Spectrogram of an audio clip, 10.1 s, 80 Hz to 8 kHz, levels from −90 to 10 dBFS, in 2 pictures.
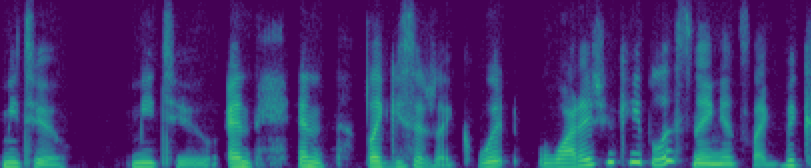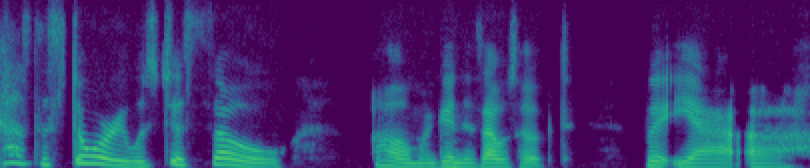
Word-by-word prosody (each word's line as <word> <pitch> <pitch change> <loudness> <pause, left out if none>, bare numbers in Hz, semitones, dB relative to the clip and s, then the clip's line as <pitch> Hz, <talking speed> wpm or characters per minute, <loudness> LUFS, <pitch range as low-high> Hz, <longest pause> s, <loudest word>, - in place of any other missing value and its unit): Me 195 -1 +2
too, 155 -4 -3 0.4
me 190 -1 +2
too, - - -7
and 200 -1 +6 0.3
and, 205 -3 +3 0.2
like 205 -3 +4
you 195 - -4
said, 200 -3 -4
like, - - -7
"What 210 +4 +1 0.2
why 180 +2 +1
did 270 +9 +2
you 400 - +3
keep 400 0 +2
listening?" 170 - +3
It's 155 0 -3
like, - - -2
"Because 330 +8 -2
the 275 - -4
story 280 -6 +3
was 215 +2 -3
just 265 +1 -1
so" 210 - +2 0.6
oh 205 -6 +1
my 175 0 -4
goodness, 185 -3 -1
I 190 -1 +6
was 180 0 -4
hooked. - - -5 0.4
But 225 -1 0
yeah, 180 -2 +1
uh 175 -1 -3
200 Hz, 195 wpm, -24 LUFS, 180-245 Hz, 0.6 s, and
